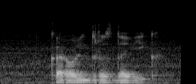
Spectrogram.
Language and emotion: Russian, neutral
